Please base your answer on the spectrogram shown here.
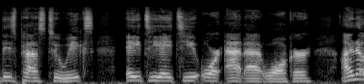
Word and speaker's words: AT-AT: on for a while I've always said AT-AT but I've been told by many mega Star Wars fans that it's add at so how would you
